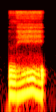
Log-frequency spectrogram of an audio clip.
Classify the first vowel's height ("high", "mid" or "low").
mid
